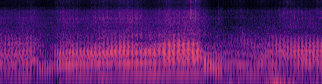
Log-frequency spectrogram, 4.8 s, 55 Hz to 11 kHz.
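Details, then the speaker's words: Zircon 150cc single-cylinder go-kart after performance parts were installed, with valves that previously rattled like crazy: it pulls up smoothly through the revs and settles back cleanly with no valve tick; healthy engine. "I do notice I don't hear any valve rattle which is a good thing because the valves was pretty bad before they rattled like crazy"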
